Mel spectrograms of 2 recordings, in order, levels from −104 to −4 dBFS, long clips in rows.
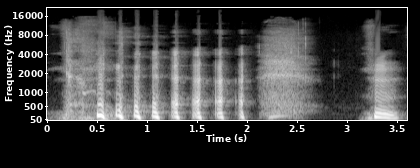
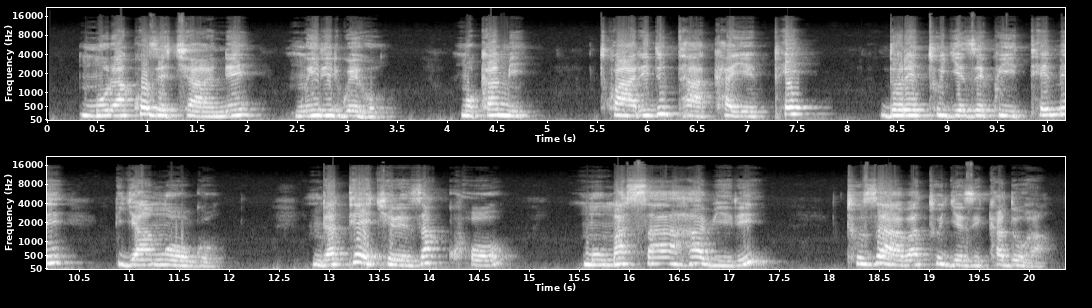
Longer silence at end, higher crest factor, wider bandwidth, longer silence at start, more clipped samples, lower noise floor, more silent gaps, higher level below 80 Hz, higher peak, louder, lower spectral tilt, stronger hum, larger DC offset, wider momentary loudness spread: about the same, 0.1 s vs 0.2 s; about the same, 14 dB vs 10 dB; about the same, 12.5 kHz vs 13 kHz; second, 0.15 s vs 0.3 s; neither; first, -57 dBFS vs -47 dBFS; neither; about the same, -40 dBFS vs -38 dBFS; about the same, 0 dBFS vs 0 dBFS; second, -14 LUFS vs -10 LUFS; first, -7.5 dB/octave vs -4 dB/octave; neither; neither; first, 15 LU vs 12 LU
